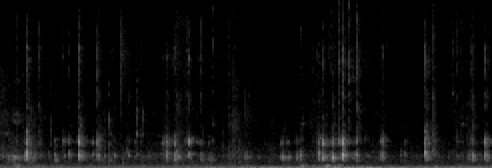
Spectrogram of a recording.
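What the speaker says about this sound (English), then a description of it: "Sorry, I'm typing." Rapid, irregular clicking of keys on a computer keyboard, close and fairly quiet, with bursts of typing strung across several seconds and a low steady hum beneath, no talk.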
